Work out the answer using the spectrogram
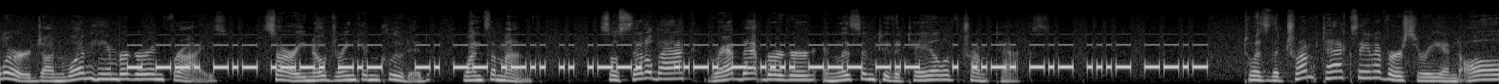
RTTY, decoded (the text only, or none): none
